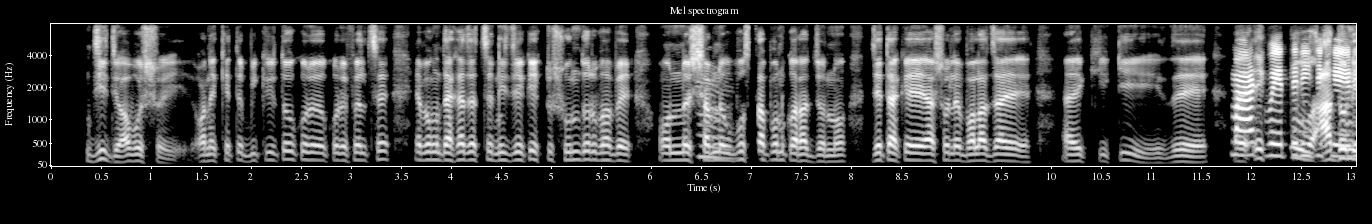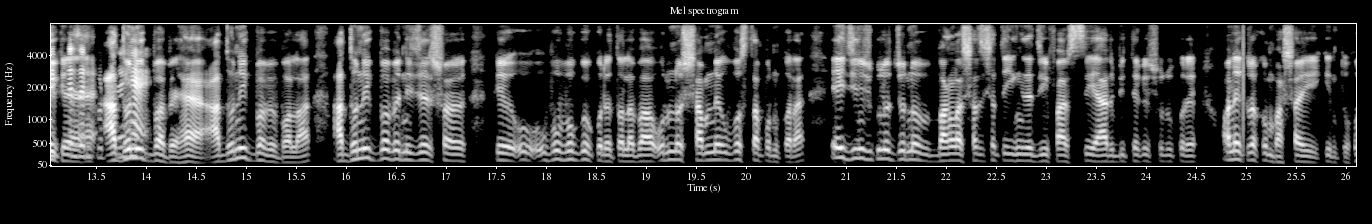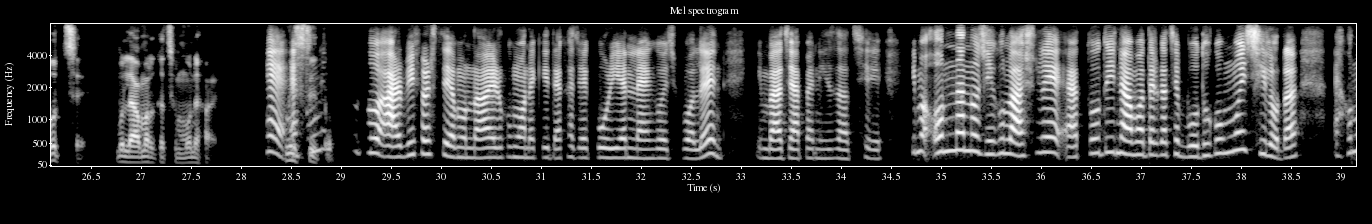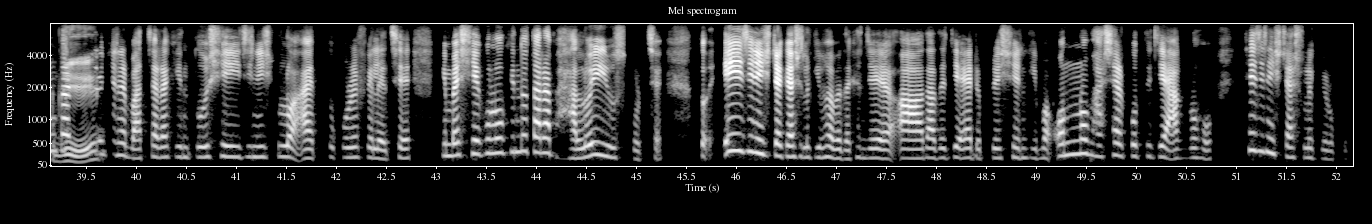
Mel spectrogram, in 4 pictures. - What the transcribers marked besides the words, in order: in English: "Smart way"; in English: "language"; in English: "adaptation"
- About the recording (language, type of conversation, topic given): Bengali, podcast, ভাষা তোমার পরিচয় কীভাবে প্রভাবিত করেছে?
